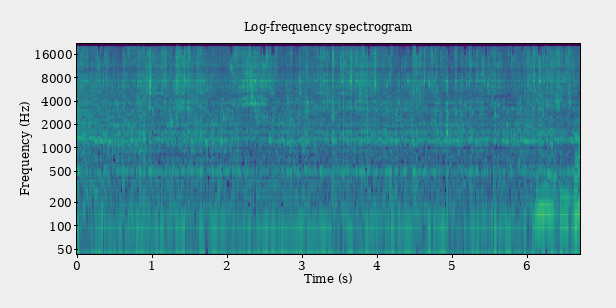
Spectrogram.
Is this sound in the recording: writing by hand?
no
